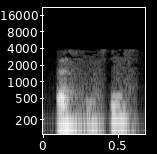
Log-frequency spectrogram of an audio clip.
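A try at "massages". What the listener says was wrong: No, not messages. You're still one letter off. It is not silent. You're saying an E. It's an A. Actually, change the two E's in what you said to A's. So instead of ah.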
